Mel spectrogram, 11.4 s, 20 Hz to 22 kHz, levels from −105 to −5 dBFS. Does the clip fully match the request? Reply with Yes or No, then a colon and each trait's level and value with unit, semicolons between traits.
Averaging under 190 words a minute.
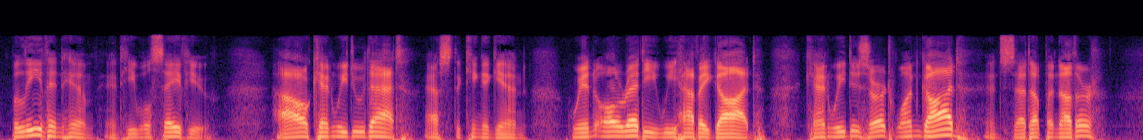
Yes: average, 170 wpm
